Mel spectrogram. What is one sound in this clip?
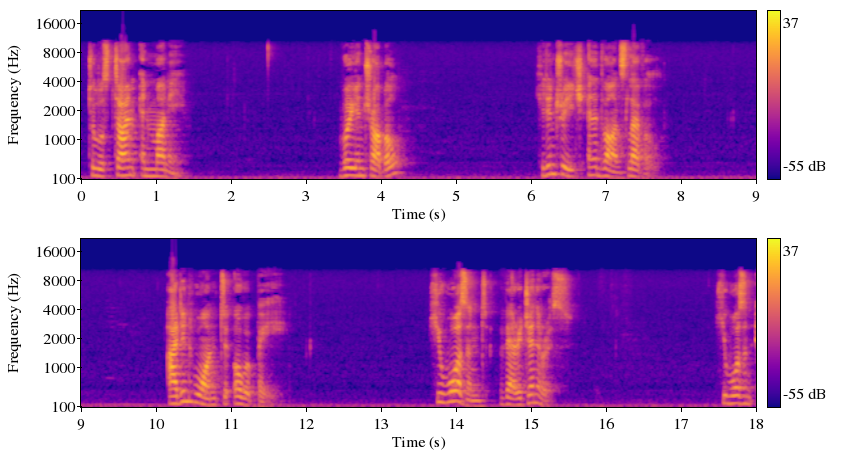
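A young man reads out short phrases clearly and slowly into a close microphone, with pauses between them.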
